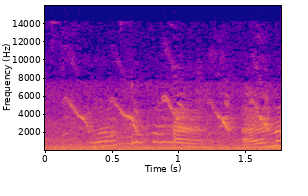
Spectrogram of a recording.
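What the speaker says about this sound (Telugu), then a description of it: "ఆ కోడి భయపడుతుంది" A chicken clucking close by in a series of quick, rising and falling calls, loud and continuous.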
